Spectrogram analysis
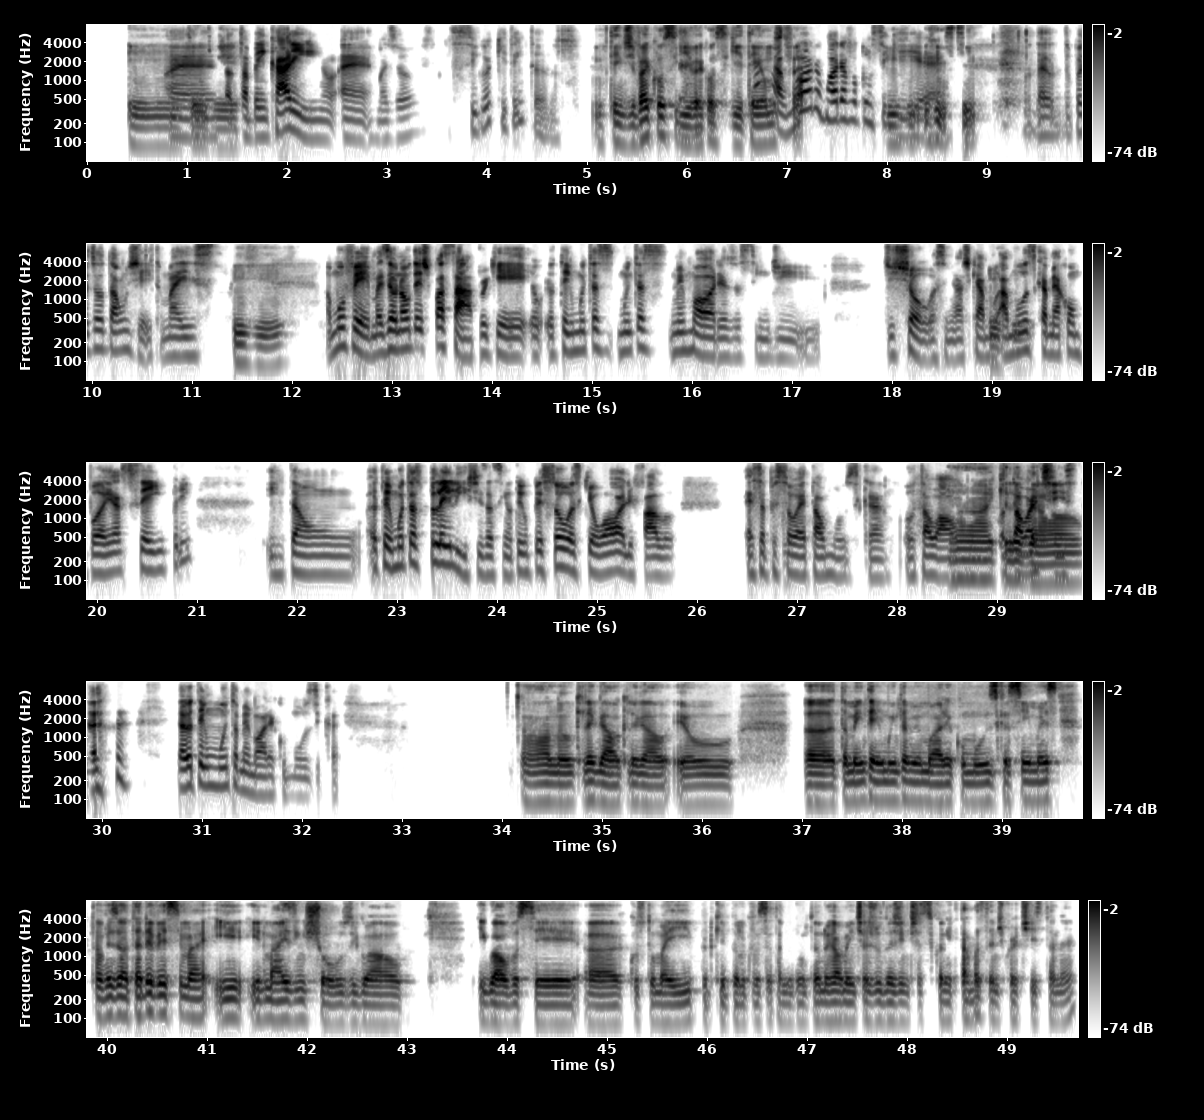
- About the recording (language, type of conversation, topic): Portuguese, unstructured, Como a música afeta o seu humor no dia a dia?
- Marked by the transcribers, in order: chuckle; tapping; other background noise; chuckle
